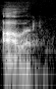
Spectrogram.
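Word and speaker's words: hour: अब आप इधर देखें एच ओ यू आर, इसमें अगर आप देखें तो आपके पास है तो एच, लेकिन एच साइलेंट है और आवाज़ जो है आर, इसको आर कहते हैं, ठीक है जी, या आवर।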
